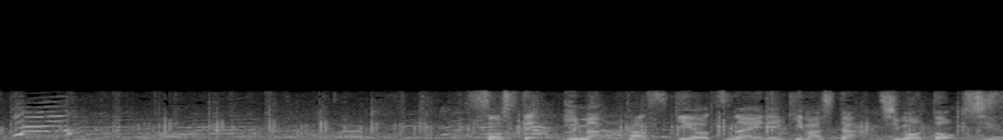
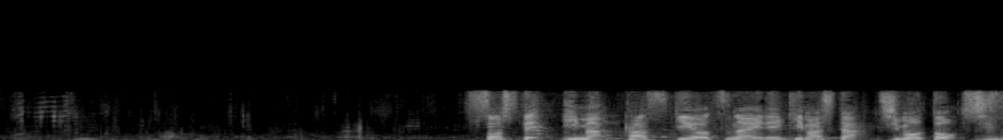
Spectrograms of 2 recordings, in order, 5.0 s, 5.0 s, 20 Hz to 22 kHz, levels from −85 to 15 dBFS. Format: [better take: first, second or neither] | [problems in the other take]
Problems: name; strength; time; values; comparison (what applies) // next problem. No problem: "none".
first | noise reduction (neural separator model SepFormer DNS4)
